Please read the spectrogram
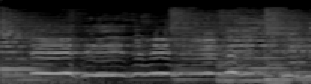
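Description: Soprano voice singing a Baroque cantata line with wide vibrato, over sustained low notes from a small period-instrument ensemble.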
